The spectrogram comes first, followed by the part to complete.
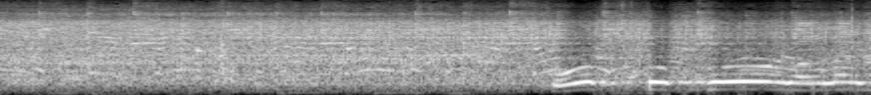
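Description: Large crowd chattering in a steady din of many voices, with one man's voice calling out about three seconds in and holding a long drawn-out note.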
